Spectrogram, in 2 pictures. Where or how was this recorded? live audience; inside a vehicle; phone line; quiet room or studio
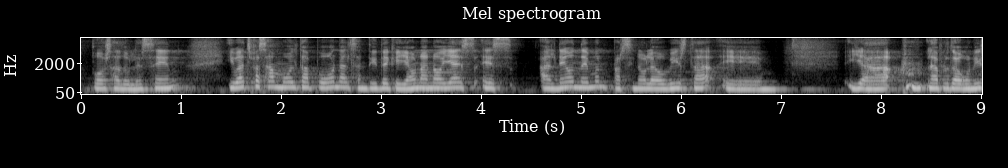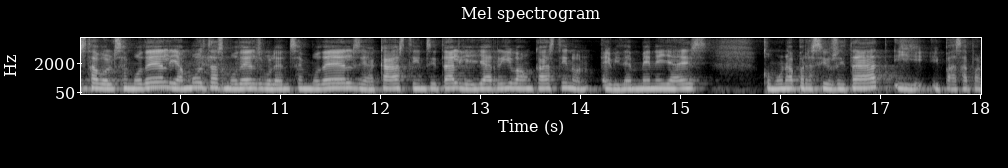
live audience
